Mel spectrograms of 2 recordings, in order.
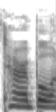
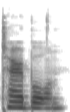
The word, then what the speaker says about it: Taraborn: Oh, it's Taraborn, not Taraborn. Yeah. Cool, I've been saying it wrong.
